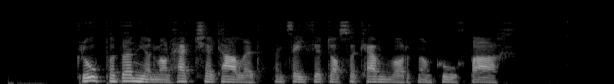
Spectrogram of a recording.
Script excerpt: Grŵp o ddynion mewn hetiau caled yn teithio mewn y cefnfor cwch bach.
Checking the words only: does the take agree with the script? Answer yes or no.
no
